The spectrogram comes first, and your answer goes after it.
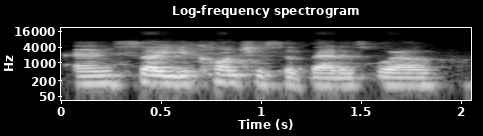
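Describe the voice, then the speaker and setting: Halting Australian woman on a video call. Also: low voice, fairly even intonation. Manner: halting, many fillers and repeated words. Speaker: guest. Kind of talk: casual interview chat. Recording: muffled lo-fi video-call audio.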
